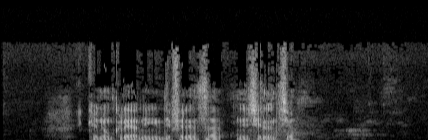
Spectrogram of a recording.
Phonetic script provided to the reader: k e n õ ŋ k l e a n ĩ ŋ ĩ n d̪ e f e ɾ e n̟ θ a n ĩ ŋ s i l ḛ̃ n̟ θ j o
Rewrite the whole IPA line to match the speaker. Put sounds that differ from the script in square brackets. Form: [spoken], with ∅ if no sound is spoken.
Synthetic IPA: k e n õ ŋ k [ɾ] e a n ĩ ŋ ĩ n d̪ [i] f e ɾ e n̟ θ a n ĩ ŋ s i l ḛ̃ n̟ θ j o

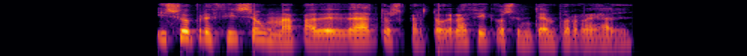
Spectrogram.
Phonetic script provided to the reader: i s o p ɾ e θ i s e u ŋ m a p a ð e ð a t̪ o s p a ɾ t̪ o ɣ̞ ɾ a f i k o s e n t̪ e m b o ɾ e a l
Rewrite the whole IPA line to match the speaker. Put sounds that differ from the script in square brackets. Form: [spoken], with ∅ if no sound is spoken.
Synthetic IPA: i s o p ɾ e θ i s [a] u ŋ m a p a ð e ð a t̪ o s [k] a ɾ t̪ o ɣ̞ ɾ a f i k o s e n t̪ e m [p] o [r] e a l

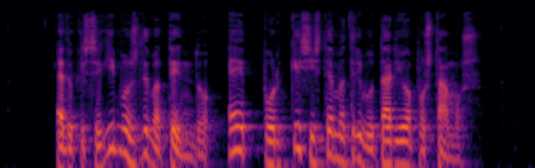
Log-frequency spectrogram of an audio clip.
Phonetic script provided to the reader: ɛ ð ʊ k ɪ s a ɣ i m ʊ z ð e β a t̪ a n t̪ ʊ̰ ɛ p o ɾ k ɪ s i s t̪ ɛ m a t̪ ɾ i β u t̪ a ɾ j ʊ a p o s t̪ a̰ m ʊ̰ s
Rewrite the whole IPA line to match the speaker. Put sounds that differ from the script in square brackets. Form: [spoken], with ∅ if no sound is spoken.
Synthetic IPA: ɛ ð ʊ k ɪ s [e] ɣ i m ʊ z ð e β a t̪ [e] n [d̪] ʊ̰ ɛ p o ɾ k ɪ s i s t̪ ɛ m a t̪ ɾ i β u t̪ a ɾ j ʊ a p o s t̪ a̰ m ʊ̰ s

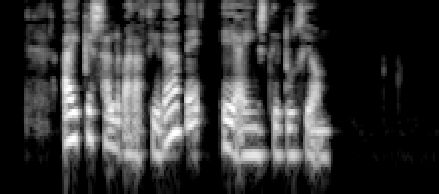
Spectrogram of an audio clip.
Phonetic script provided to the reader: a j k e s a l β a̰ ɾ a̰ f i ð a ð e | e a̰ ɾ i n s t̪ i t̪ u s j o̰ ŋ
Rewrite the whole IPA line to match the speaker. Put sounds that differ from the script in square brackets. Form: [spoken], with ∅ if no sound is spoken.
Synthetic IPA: a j k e s a l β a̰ ɾ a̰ [θ] i ð a ð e | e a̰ [∅] i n s t̪ i t̪ u [θ] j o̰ ŋ

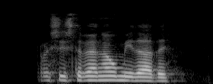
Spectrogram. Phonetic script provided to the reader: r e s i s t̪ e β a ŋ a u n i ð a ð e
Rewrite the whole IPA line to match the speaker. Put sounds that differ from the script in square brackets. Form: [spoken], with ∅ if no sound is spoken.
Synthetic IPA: r e s i s t̪ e β [ɛ] ŋ a u [m] i ð a ð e

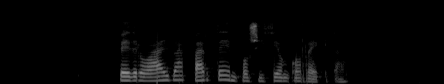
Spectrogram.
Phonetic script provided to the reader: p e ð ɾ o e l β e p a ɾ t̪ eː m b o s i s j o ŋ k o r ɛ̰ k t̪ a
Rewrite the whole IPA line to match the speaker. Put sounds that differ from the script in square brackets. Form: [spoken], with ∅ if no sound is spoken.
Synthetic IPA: p e ð ɾ o [a] l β [a] p a ɾ t̪ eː m [p] o s i [θ] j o ŋ k o r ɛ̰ k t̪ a

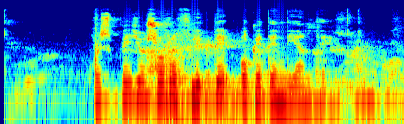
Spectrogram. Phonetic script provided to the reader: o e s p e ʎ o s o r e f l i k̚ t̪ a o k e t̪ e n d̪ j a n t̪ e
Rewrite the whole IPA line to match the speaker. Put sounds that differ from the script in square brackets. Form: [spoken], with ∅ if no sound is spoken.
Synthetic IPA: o e s p e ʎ o s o r e f l i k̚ t̪ [e] o k e t̪ e n d̪ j a n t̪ e

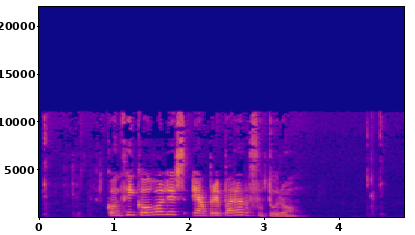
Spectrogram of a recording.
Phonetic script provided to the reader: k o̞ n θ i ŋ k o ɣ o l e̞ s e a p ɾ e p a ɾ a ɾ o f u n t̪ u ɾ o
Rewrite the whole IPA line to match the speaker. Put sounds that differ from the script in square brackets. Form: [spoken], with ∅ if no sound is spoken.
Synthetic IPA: k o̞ n θ i ŋ k o ɣ o l e̞ s e a p ɾ e p a ɾ a ɾ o f u [∅] t̪ u ɾ o

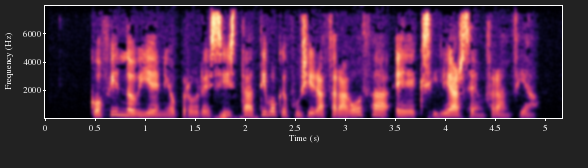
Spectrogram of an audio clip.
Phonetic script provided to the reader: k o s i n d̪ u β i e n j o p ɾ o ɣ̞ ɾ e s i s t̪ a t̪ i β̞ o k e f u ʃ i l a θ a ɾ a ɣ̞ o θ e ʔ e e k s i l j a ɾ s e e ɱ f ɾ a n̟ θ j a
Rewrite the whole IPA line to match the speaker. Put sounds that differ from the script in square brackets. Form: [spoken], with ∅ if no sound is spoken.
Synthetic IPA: k o [f] i n d̪ [o] β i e n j o p ɾ o ɣ̞ ɾ e s i s t̪ a t̪ i β̞ o k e f u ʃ i [ɾ] a θ a ɾ a ɣ̞ o θ [a] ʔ e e k s i l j a ɾ s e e ɱ f ɾ a n̟ θ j a

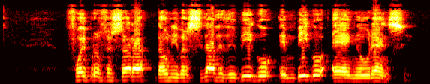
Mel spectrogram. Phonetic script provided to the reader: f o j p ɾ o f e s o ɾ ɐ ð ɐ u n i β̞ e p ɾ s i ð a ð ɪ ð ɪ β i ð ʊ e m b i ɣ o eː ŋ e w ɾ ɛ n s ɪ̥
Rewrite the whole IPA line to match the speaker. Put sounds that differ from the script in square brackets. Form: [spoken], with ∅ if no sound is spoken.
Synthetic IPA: f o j p ɾ o f e s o ɾ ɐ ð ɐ u n i β̞ e [∅] ɾ s i ð a ð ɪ ð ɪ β i [ɣ] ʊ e m b i ɣ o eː ŋ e w ɾ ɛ n s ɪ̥

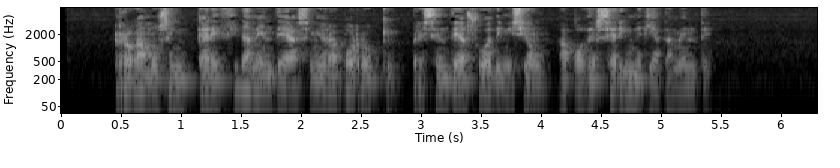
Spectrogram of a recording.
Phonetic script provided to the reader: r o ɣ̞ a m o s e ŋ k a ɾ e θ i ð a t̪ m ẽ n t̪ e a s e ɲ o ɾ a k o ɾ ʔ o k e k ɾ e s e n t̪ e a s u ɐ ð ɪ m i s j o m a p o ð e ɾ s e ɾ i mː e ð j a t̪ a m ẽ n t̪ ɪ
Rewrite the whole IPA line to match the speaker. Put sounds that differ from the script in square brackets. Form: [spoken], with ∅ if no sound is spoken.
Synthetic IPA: r o ɣ̞ a m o s e ŋ k a ɾ e θ i ð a [∅] m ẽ n t̪ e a s e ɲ o ɾ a [p] o [r] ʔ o k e [p] ɾ e s e n t̪ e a s u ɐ ð [i] m i s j o [ŋ] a p o ð e ɾ s e ɾ i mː e ð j a t̪ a m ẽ n t̪ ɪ

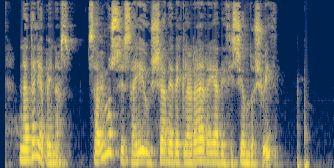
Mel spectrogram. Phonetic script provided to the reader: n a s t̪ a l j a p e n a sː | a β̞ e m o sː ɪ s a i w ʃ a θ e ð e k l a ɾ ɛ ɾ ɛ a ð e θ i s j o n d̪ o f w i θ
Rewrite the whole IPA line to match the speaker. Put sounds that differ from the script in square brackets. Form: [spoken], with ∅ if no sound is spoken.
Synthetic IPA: n a [∅] t̪ a l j a p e n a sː | a β̞ e m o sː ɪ s a i w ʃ a [ð] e ð e k l a ɾ [a] ɾ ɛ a ð e θ i s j o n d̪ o [ʃ] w i θ

